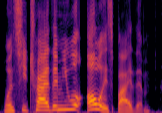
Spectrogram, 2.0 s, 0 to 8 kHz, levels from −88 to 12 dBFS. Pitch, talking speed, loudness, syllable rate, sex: 235 Hz, 265 wpm, -19 LUFS, 5.6 syllables/s, female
